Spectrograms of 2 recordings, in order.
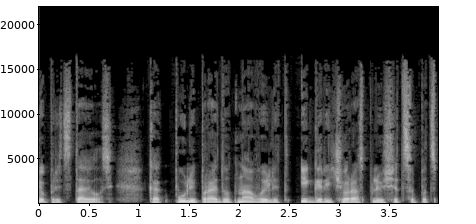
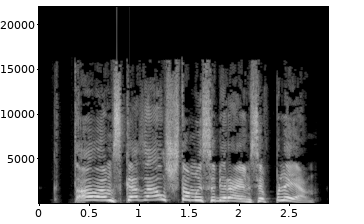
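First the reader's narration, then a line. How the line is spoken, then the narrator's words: Shrill reply. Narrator (Russian): визгливо отозвался Хариус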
